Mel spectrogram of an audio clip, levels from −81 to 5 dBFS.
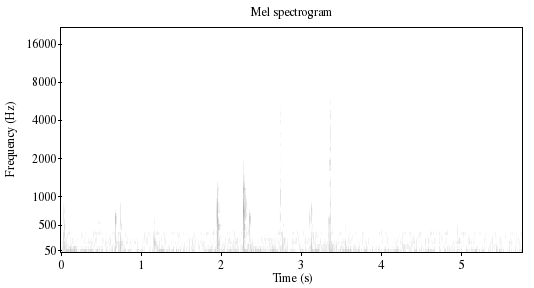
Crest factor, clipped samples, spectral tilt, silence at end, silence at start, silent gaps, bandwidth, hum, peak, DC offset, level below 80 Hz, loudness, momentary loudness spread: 30 dB; under 0.1%; -5 dB/octave; 0 s; 0 s; none; 10 kHz; 60 Hz at -85 dBFS; -40 dBFS; under 0.1%; -76 dBFS; -67 LUFS; 5 LU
